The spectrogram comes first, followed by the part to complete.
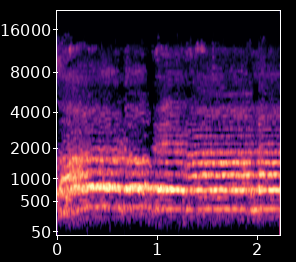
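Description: A group of Banjara women singing a folk song together in unison, unaccompanied, holding one long sustained note.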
